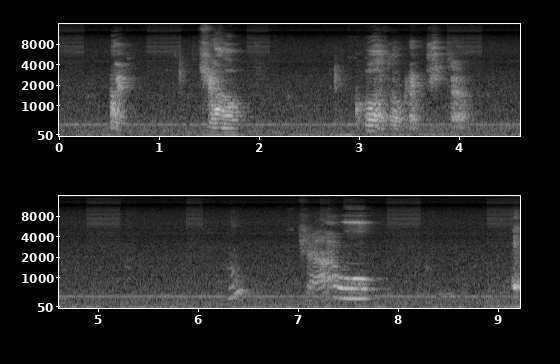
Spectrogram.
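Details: Talking grey parrot at home performing part of its repertoire: several separate speech-like utterances and short squeaky mimicked sounds with pauses between them, a steady electrical hum underneath.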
